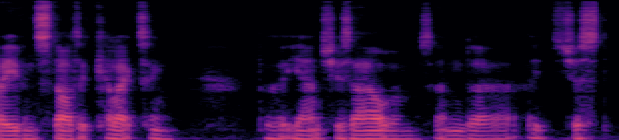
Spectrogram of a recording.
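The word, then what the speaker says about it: Jansch: to see him live this is bertie yanch or janch as i believe it's uh supposed to be pronounced um and the song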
